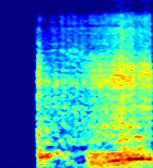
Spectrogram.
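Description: A car engine starting during a driving lesson, with silence and then a sudden crank that catches and settles into a steady, close, moderately loud idle that builds a little toward the end.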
